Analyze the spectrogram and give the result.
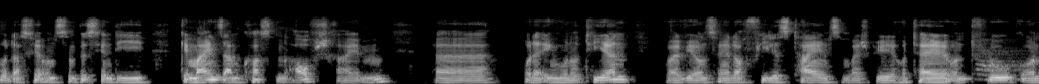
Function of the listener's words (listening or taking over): listening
